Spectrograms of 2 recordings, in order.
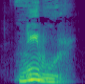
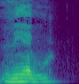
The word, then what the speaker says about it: Niebuhr: Niebuhr. Se escribe Niebuhr. – Bueno, es que como es alemán la palabra, Niebuhr, Niebuhr.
